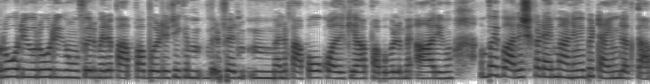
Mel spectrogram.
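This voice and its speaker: A young woman sits and tells her own story in a high, bright-sounding voice. She speaks casually and animatedly, jumping up in pitch at dramatic moments. Her delivery is chatty and full of quick asides to the listener. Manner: chatty, mixes in English phrases, keeps saying "okay"; animated, with sudden pitch jumps. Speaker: storytime vlogger.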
